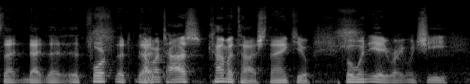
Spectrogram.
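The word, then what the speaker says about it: Kamar-Taj: I definitely think not the first half of the attack, Katarage, or I already forgot how to pronounce that. Kamatage, thank you.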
